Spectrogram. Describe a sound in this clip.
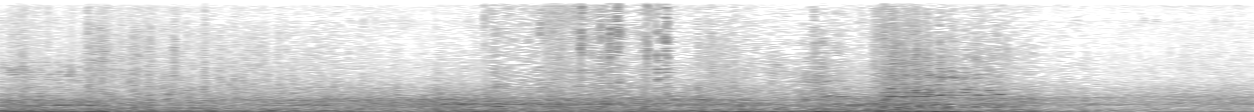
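Strong wind roars and gusts.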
